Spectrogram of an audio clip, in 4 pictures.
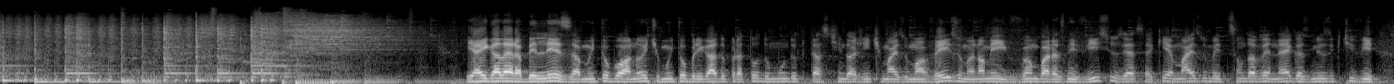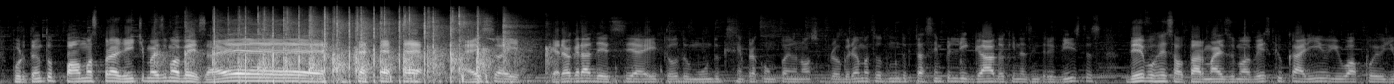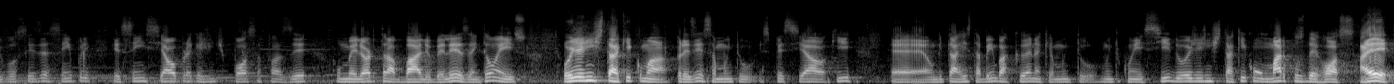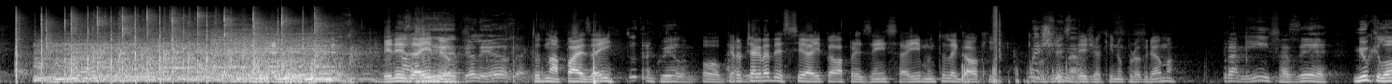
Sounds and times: Music: 0:00.0 - 0:38.7, 0:39.8 - 0:49.9
Speech: 0:04.7 - 0:17.2, 0:18.0 - 0:41.8, 0:45.7 - 0:55.7.

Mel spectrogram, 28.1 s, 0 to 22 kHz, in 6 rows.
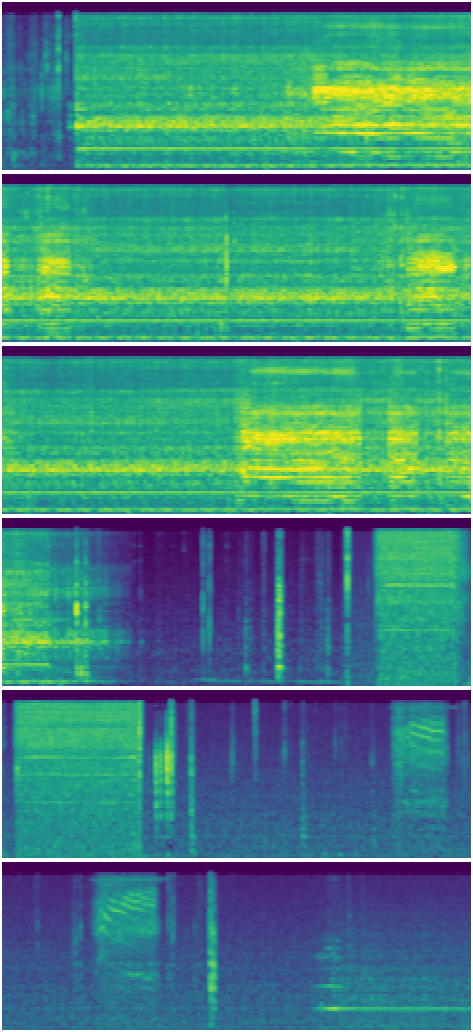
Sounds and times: Drill: 0:00.8 - 0:15.2, 0:17.8 - 0:20.2, 0:22.7 - 0:23.2, 0:24.4 - 0:25.0.

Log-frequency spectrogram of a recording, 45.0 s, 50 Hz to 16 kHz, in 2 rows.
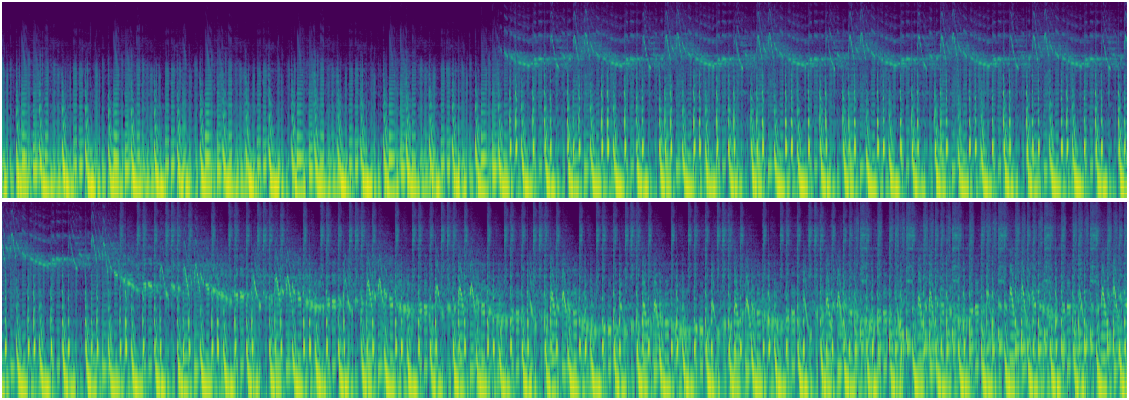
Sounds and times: Techno: 0:00.0 - 0:45.0.

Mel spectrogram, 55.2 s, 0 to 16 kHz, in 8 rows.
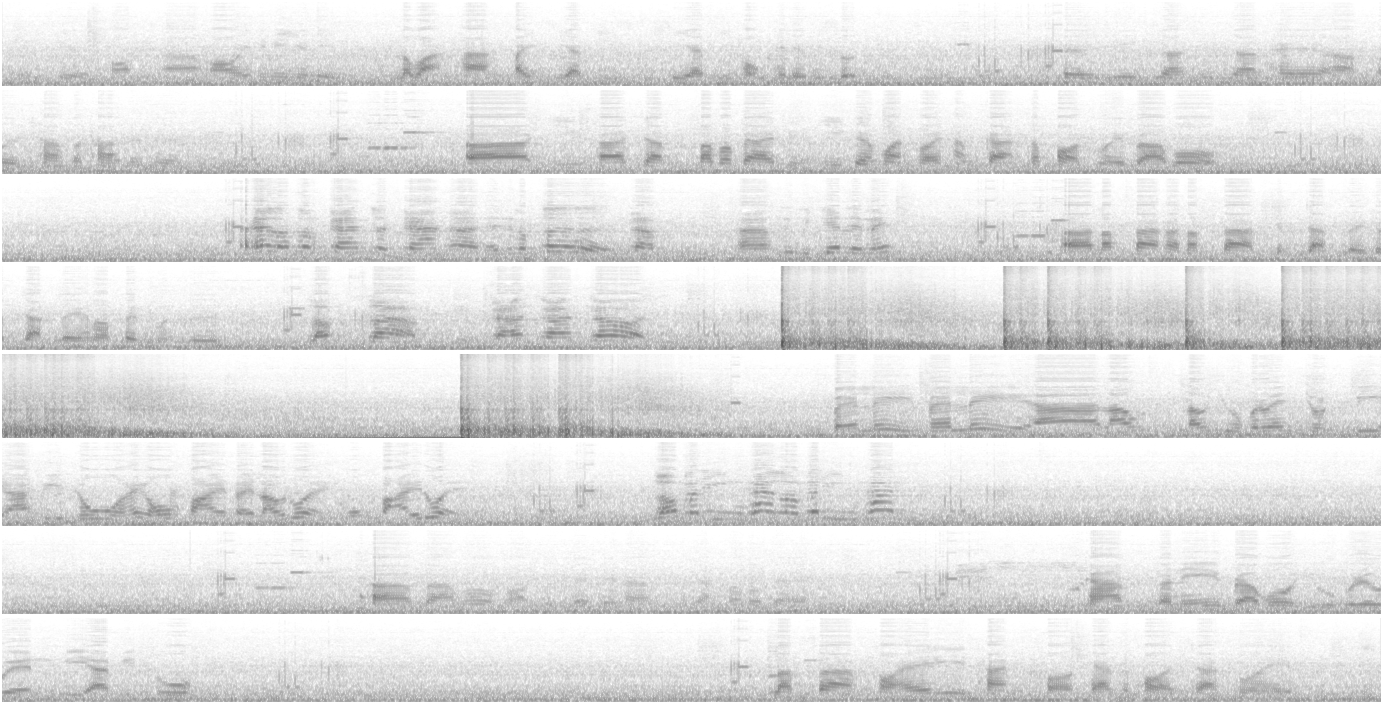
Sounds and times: Speech: 0:00.0 - 0:04.3, 0:05.2 - 0:07.9, 0:09.2 - 0:13.1, 0:15.0 - 0:18.3, 0:19.0 - 0:24.0, 0:31.8 - 0:36.9, 0:37.7 - 0:39.0, 0:43.2 - 0:45.4, 0:46.8 - 0:49.3, 0:52.0 - 0:54.8.

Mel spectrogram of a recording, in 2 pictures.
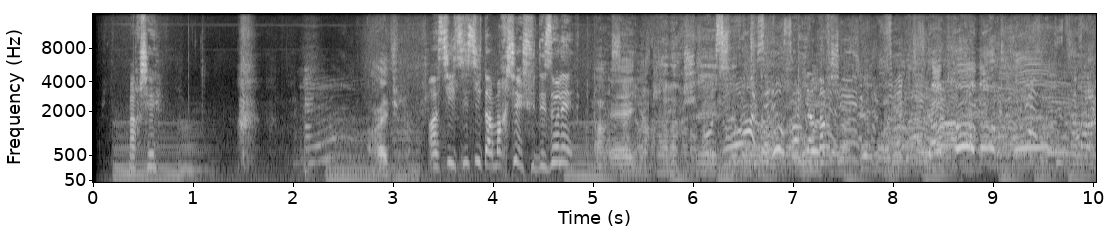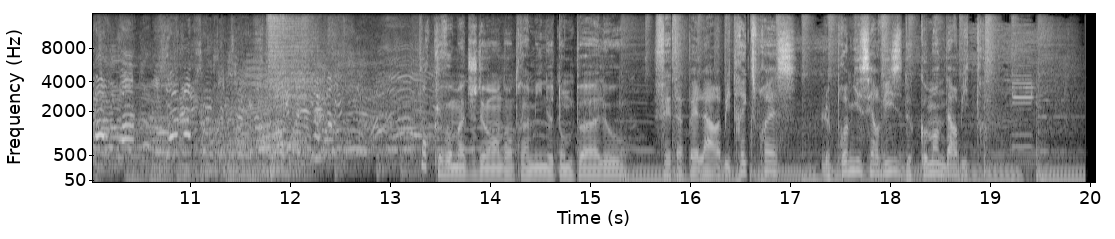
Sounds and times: Music: 0:00.1 - 0:20.0
Speech: 0:13.3 - 0:19.0.

